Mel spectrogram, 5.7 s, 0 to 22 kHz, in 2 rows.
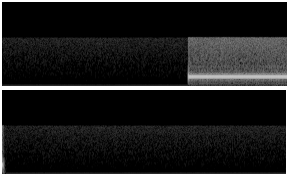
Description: Ringback tone (China, 450 Hz).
